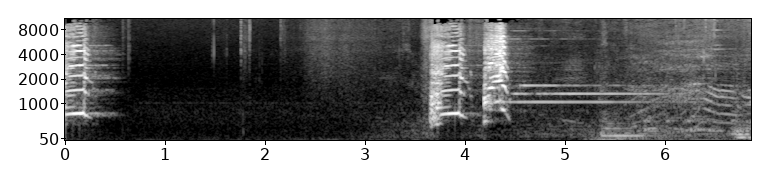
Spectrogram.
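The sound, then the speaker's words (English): A huge white goose honks: one nasal honk at the start, then two loud, blaring honks close together after a quiet pause, followed by sustained tonal music. “A huge white goose, bigger than a two-story house, steps into the middle of a street and peers at them.”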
